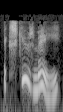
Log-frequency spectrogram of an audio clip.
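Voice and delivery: slow, hesitant high excuse me; nervous polite interruption; bumbling fool. Acted.

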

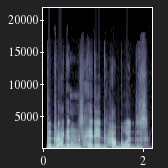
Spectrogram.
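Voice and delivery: high, slow, chatty sword voice; a cheerful magic sword rambling on; talking sword. A narrator's reading. Sword Kring speaks.

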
